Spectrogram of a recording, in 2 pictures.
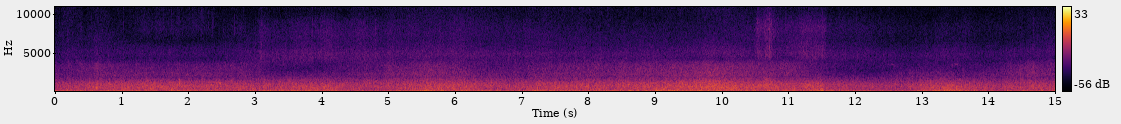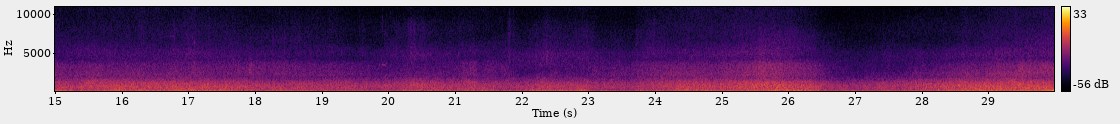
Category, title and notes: Soundscapes > Nature
WATRSurf-Gulf of Mexico Sunrise at Perdido Pass, Medium Size Breaking Waves QCF Gulf Shores Alabama Sony M10
Sunrise at Perdido Pass Beach, 40 feet from Shore, early morning surf, breaking waves, medium surf.
beach, seaside, surf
